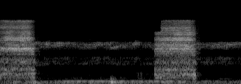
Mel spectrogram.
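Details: Barn owls in a nest box at night, 19 February 2024, around 9 pm, as an adult feeds an older owlet a rat: two harsh, breathy, broadband hisses about 1.3 seconds apart over a steady background hum.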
